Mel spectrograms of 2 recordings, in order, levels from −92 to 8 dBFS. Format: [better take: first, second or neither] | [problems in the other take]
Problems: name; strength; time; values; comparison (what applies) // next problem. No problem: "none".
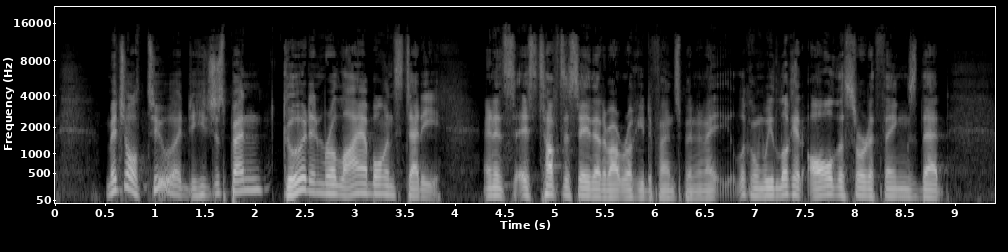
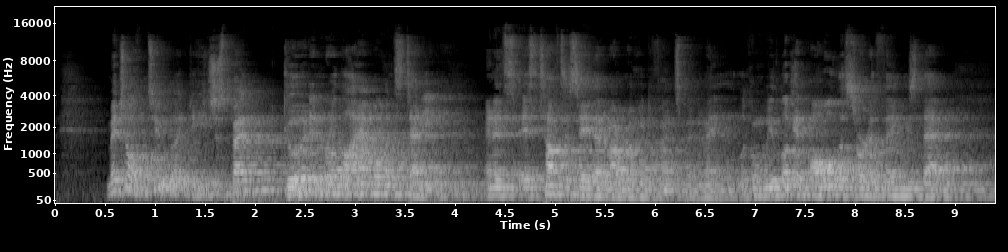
first | room echo; noticeable; dies away in 1.7 s // off-mic speech; far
